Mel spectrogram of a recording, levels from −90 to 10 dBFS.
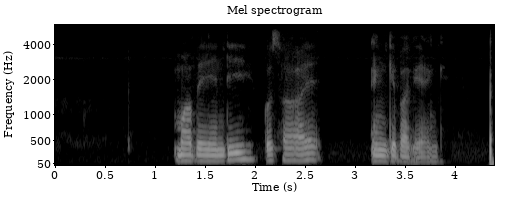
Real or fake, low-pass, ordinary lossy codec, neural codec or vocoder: fake; 5.4 kHz; none; vocoder, 22.05 kHz, 80 mel bands, WaveNeXt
